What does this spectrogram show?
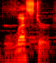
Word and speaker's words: Leicester: of the leicester alliance lester look at all those extra words in between or extra letters i'm sorry lester right so you need the l and then the e-s-t-e-r but there's an extra e i and c in there that doesn't make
